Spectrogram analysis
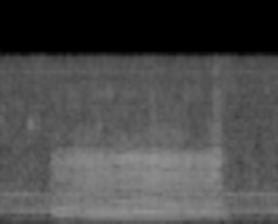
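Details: Snoring from a sleeping long-coat Chihuahua: one drawn-out, tonal, slightly whistling snore lasting under two seconds, with a faint steady hum behind it.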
